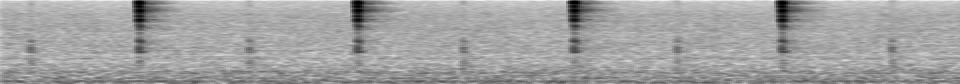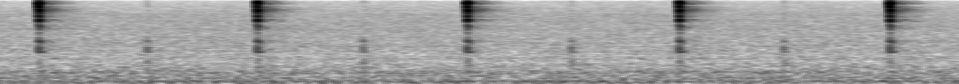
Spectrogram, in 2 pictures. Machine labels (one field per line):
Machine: valve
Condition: abnormal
